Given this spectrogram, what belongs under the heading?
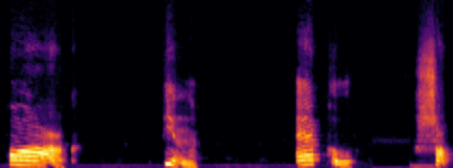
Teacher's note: этот английский звук произносится как русский звук с придыханием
